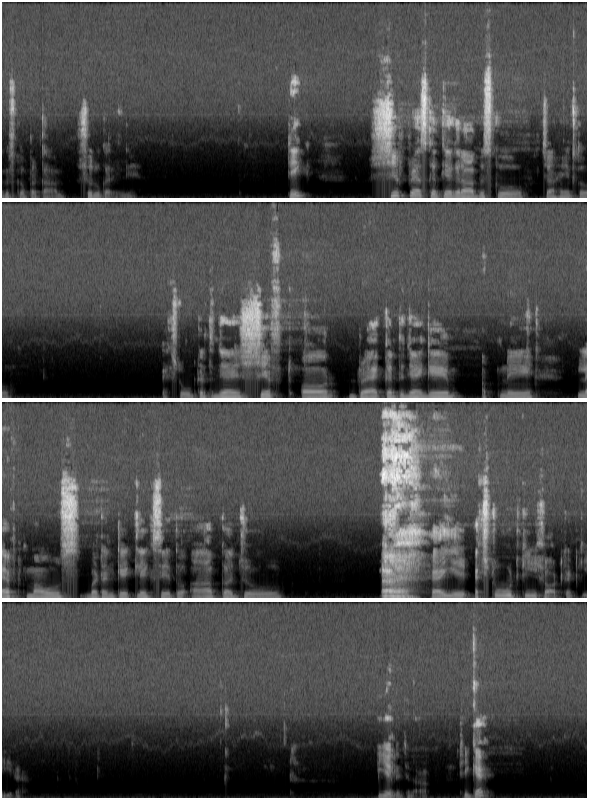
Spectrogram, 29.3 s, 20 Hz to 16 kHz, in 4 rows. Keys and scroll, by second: 7.8 r, 10.2 w, 14.9 r, 21.0 e, 22.7 w, 25.6 r.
